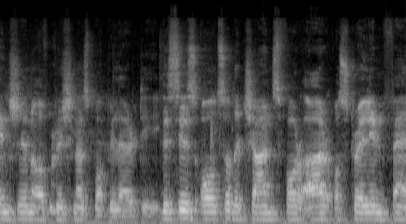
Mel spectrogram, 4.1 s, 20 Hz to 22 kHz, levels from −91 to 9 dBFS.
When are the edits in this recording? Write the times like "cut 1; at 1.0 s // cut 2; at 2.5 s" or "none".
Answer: cut 1; at 1.6 s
